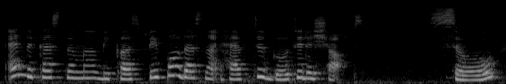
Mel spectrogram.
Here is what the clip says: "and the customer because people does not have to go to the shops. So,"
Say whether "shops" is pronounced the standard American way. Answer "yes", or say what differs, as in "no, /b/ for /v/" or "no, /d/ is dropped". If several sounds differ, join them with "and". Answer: yes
